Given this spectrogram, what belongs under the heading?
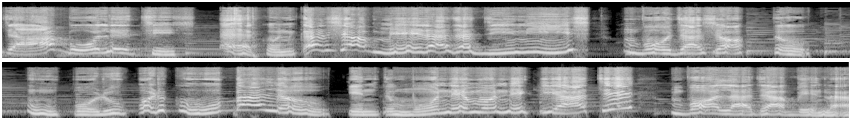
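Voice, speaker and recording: Woman voicing a high-pitched, feisty old village grandmother. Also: sing-song, takes it slowly, a bit bright, soft background music, heavily acted. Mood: chatty, musing. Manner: theatrical, chatty. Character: feisty old village grandmother, playful, plain-spoken, living alone. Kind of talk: cartoon story dialogue.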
